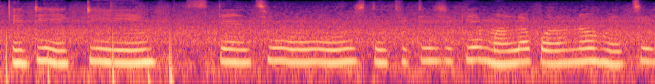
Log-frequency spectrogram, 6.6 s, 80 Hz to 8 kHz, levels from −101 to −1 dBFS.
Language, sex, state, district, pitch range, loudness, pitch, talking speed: Bengali, female, West Bengal, Paschim Medinipur, 260-280 Hz, -14 LUFS, 270 Hz, 90 wpm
